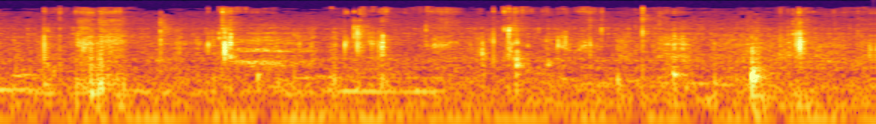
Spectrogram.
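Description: Close-miked chewing of a mouthful of sesame-seed burger: many soft mouth clicks, with a sharper click about a second in and another near the end.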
